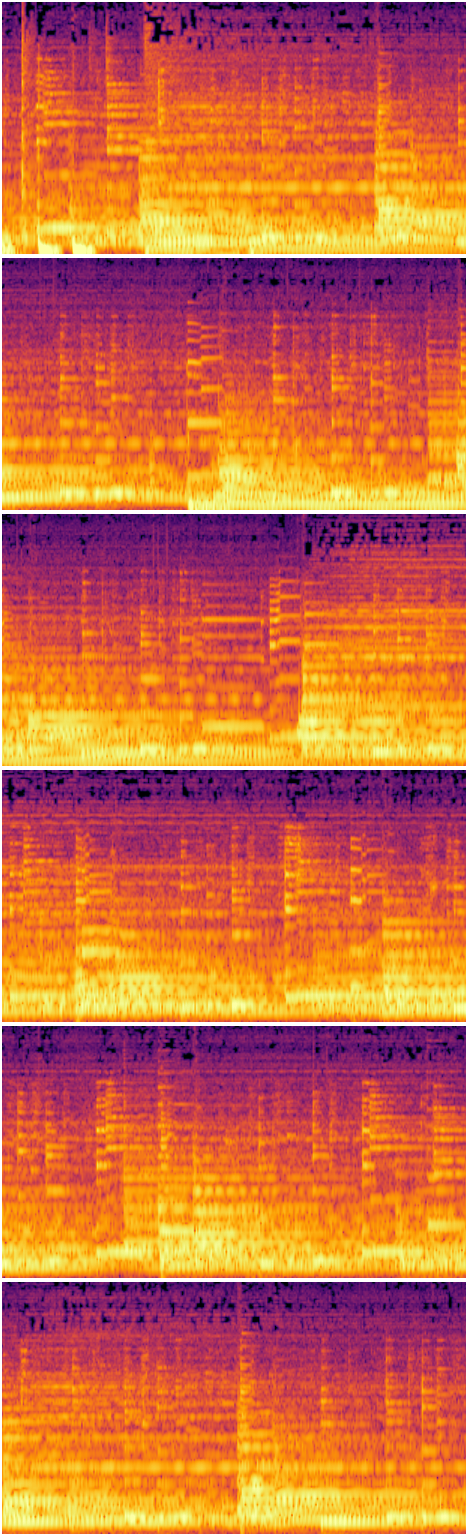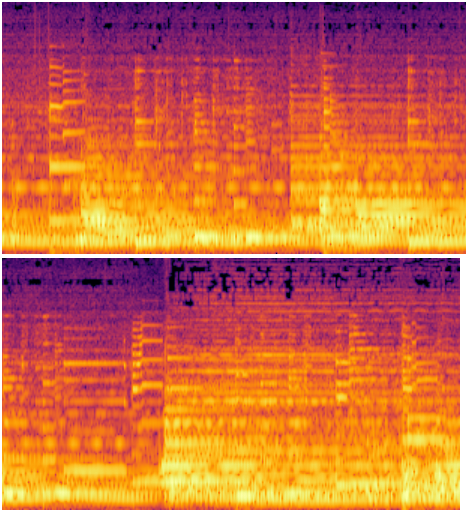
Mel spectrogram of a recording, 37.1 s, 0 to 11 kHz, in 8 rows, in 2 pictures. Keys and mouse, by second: 4.6 click, 7.3 click, 10.9-13.4 drag, 13.4-15.8 drag, 17.9-18.6 typing, 18.6-32.3 drag, 35.4 click.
